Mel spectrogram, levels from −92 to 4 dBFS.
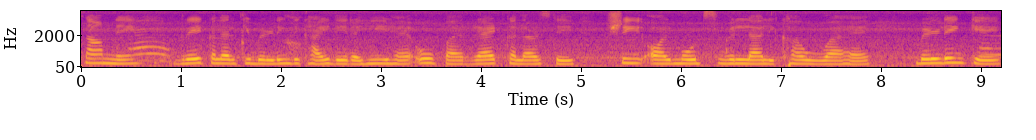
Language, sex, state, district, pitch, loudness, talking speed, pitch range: Hindi, female, Chhattisgarh, Raipur, 205 Hz, -15 LUFS, 145 wpm, 195-220 Hz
